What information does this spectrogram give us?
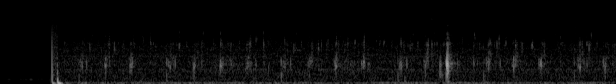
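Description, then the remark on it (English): Peach, a cat, laps ice-cold water, just fetched from the kitchen, from a glass: quick, soft, wet licks repeating in a steady rhythm, with one sharper clink partway through and no voices. “What you are listening to is my cat Peach rudely drinking out of my ice cold water that I just got from the kitchen.”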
